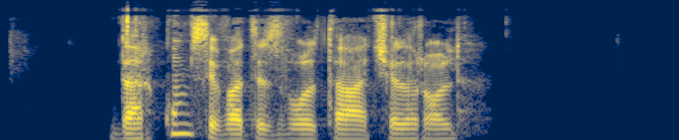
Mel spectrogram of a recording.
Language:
Romanian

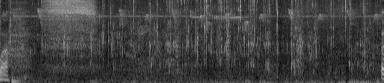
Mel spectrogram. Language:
Indonesian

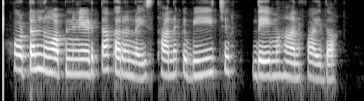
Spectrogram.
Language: Punjabi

